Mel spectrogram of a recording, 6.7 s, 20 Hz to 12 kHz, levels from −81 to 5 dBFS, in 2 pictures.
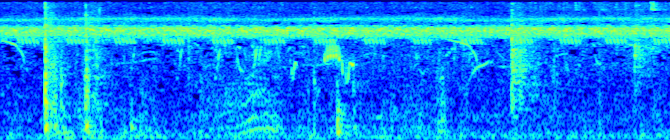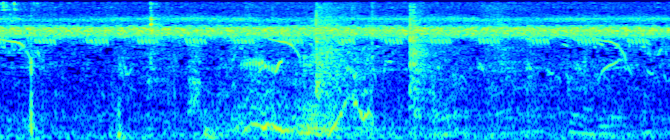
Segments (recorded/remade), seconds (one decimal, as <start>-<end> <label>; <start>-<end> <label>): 0.0-6.7 recorded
